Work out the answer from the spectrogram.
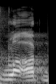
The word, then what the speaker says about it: blood: Oke teman, gua dapat first blood dengan sedikit kepucatan, ya kan first blood ya cara bacanya, blood ya, blood, bukan blowout ya, blowout itu blow on maksudnya, first blow on gitu ya.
